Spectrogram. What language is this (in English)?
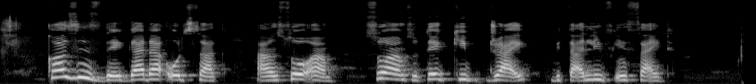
Nigerian Pidgin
